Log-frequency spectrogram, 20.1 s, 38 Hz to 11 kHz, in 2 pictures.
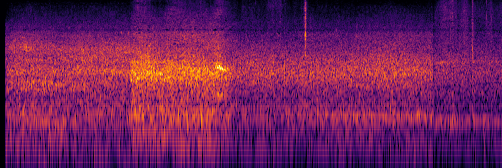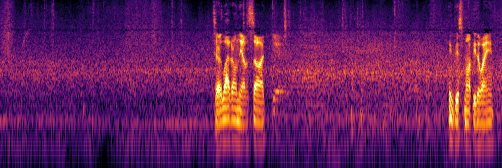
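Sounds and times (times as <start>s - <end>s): road traffic noise: 0.1s - 20.0s
vehicle passing: 0.2s - 20.0s.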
